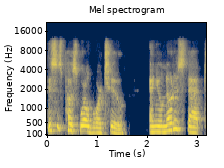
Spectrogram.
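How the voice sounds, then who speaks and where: A woman, somewhat breathy, dark and mellow in tone, at medium pitch, with lively intonation and a fairly slow pace, in a very clean recording with a silent background. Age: 70s. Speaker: climate presenter. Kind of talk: slide presentation lecture.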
